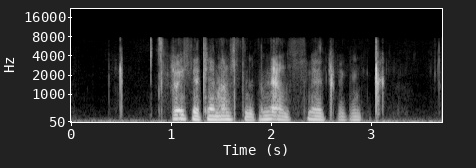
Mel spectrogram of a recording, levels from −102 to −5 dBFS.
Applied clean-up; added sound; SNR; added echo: neural diffusion model UNIVERSE++.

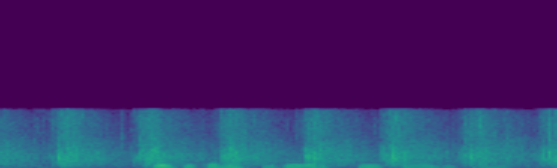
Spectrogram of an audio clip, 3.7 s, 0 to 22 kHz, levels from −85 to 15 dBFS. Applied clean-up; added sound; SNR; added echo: none; Applause; -5 dB; none.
